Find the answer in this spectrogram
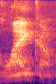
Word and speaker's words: Lankum: of this song was an Irish band called Lankum. I think that's how you pronounce it.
